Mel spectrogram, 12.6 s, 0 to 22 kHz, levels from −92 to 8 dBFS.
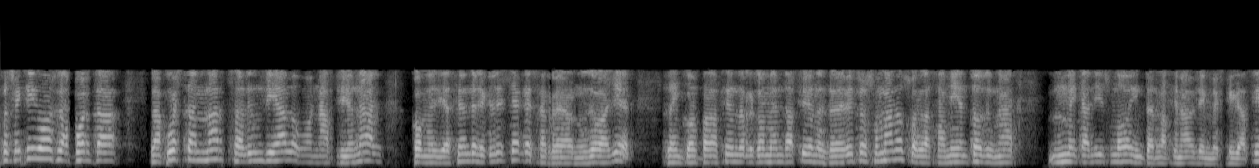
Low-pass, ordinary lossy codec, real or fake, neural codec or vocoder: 7.2 kHz; AAC, 16 kbps; fake; codec, 44.1 kHz, 2.6 kbps, SNAC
